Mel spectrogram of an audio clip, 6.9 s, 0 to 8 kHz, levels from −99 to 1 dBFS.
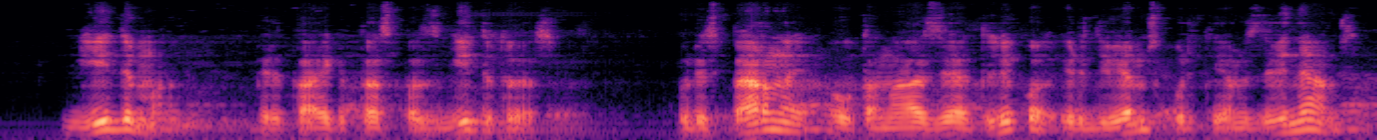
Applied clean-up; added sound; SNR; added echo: neural separator model SepFormer DNS4.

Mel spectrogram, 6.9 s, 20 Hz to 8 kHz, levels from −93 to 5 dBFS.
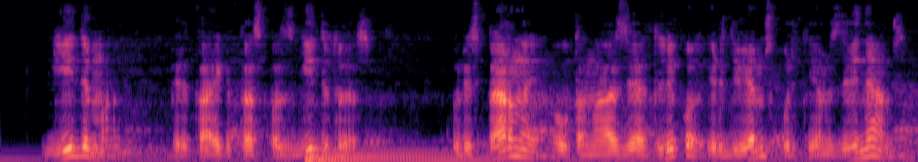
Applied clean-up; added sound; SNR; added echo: none; Bowed string instrument; 15 dB; reverberation time 1.5 s.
